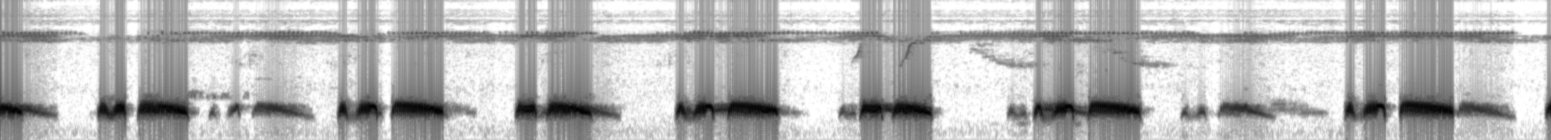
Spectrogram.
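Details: Long laga contest calling from a 'lambung kuk' decoy spotted dove: about ten low husky coo phrases at roughly even intervals, each a clipped double note and then a rolling falling coo. Steady high whine in background.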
